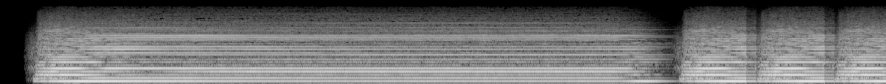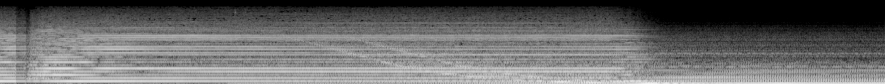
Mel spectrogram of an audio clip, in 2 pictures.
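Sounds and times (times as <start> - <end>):
siren: 0.3 - 17.6
melody: 11.4 - 16.3.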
